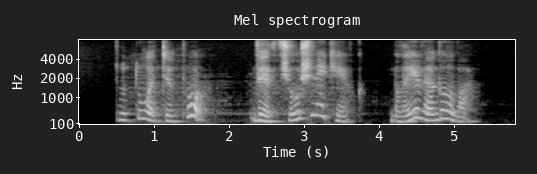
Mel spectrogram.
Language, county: Lithuanian, Alytus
